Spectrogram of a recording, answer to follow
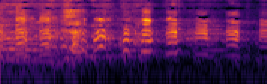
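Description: A person laughing in a rapid string of short, high-pitched bursts.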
